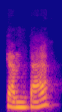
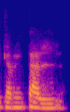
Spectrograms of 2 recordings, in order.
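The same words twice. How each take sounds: First: Said in the usual way. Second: "cantal", ending on an L where the R would be; "cantar" turned into "cantal"; final L for R. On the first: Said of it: "they don't have the R at the end". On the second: Shown as a demonstration. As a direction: close "cantal" on a clear L. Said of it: "just like Puerto Ricans do".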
